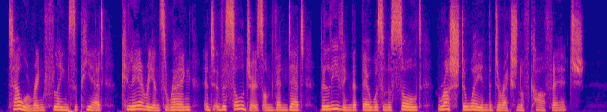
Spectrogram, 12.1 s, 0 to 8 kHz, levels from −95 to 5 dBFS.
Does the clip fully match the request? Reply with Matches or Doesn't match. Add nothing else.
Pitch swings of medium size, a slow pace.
Matches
